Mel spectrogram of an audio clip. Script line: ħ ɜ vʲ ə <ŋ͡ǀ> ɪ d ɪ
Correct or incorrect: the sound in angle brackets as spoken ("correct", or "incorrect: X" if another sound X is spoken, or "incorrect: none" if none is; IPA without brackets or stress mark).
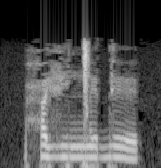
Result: correct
